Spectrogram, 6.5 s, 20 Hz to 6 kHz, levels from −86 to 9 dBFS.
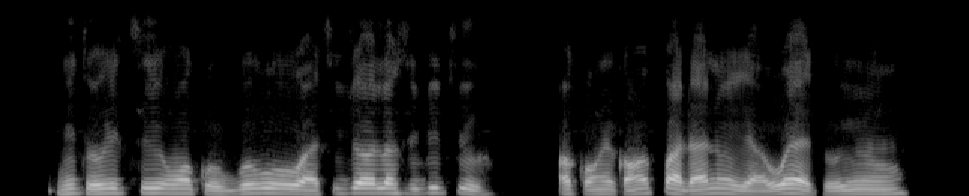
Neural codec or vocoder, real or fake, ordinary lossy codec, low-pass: codec, 16 kHz, 8 kbps, FunCodec, trained on LibriTTS, 25 frames a second; fake; none; 5.4 kHz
